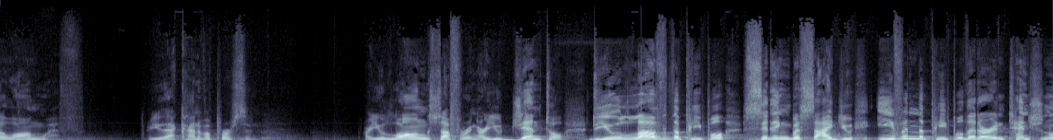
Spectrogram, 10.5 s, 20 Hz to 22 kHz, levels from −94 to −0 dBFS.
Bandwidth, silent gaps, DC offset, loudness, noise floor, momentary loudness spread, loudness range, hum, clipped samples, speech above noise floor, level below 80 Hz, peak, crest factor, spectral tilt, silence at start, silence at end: 19 kHz; none; under 0.1%; -20 LUFS; -67 dBFS; 13 LU; 13 LU; none; under 0.1%; 47 dB; -50 dBFS; 0 dBFS; 20 dB; -5 dB/octave; 0 s; 0 s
